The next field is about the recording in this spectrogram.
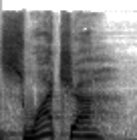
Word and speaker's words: Soacha: It takes place in Soacha, Colombia. What a great name. It's spelled S O A C H A, Soacha. Soacha, Soacha, Colombia.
